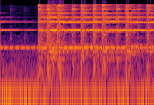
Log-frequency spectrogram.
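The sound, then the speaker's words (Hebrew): An ice seller's hand bell rings out, starting abruptly after a brief quiet moment and then continuing as loud, rapid metallic strikes with bright, sustained high overtones. “כששמענו את צלצול הפעמון של מוכר הקרח”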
